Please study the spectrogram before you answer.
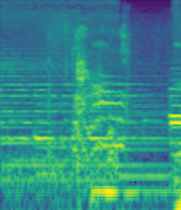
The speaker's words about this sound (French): Le chat ronronnait doucement, profitant de ces moments si rares où son maître pouvait lui servir de canapé chaud et moelleux sans partir à l'aventure on ne sait où, loin de lui.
